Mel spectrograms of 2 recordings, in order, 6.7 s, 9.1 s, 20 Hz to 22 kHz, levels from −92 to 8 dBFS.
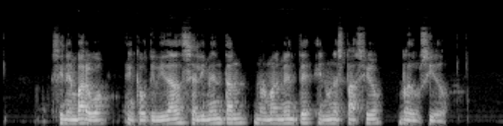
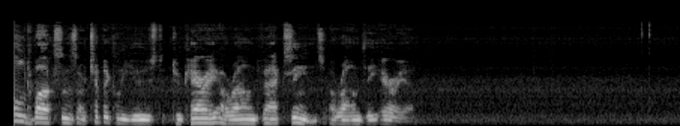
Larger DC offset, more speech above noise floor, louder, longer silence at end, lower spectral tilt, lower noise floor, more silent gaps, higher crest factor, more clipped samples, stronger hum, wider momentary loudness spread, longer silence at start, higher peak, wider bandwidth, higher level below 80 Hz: neither; about the same, 41 dB vs 42 dB; first, -21 LUFS vs -27 LUFS; second, 0.75 s vs 3.6 s; about the same, -6 dB/octave vs -6 dB/octave; second, -61 dBFS vs -68 dBFS; neither; about the same, 20 dB vs 18 dB; neither; neither; about the same, 10 LU vs 10 LU; first, 0.7 s vs 0.15 s; first, -2 dBFS vs -10 dBFS; second, 8 kHz vs 10 kHz; first, -60 dBFS vs -78 dBFS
